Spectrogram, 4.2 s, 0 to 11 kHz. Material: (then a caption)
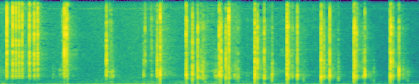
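Plastic. A small hollow plastic Agfa compact film pocket camera, held in both hands, is tapped with long red-painted nails. About 18 sharp, dry, clicky taps come in an uneven rhythm, some in quick pairs. Each has a hollow plastic tone near 1 kHz with bright edges and almost no ring.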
